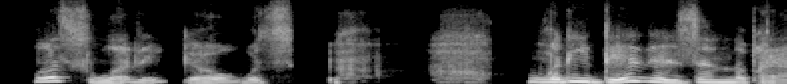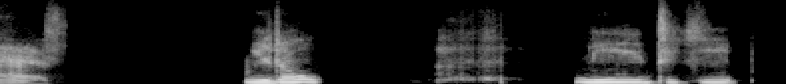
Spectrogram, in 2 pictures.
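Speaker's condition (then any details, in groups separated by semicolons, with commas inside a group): Cerebral palsy; tracheotomy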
